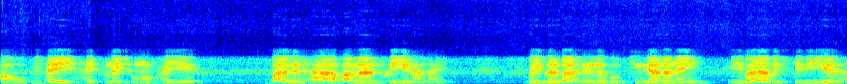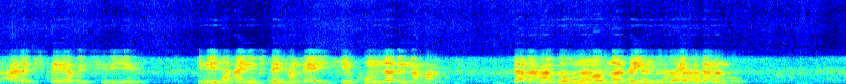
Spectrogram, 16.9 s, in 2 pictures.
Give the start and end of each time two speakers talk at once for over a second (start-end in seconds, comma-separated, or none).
13.8-15.6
